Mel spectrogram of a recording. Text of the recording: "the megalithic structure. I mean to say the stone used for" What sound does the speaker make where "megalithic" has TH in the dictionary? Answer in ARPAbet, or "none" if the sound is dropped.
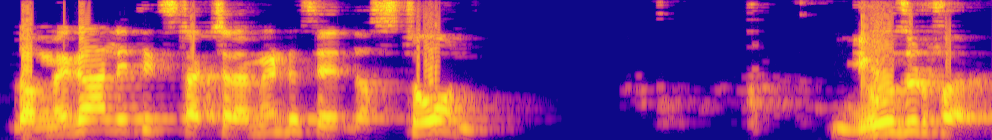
T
